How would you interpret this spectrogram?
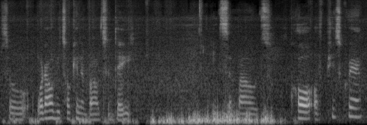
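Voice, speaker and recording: A woman's voice: fairly low pitch, slow pace. A woman hosting a casual live stream from her phone, greeting viewers by name and checking that they can hear her. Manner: greets viewers by name and keeps asking if she can be heard. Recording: noisy phone audio with a fan running. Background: fan noise.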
